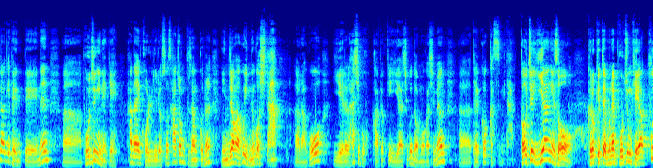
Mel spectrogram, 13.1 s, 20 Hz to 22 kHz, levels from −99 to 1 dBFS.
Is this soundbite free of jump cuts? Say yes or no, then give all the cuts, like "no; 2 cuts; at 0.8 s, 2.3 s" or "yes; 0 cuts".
no; 2 cuts; at 5.8 s, 10.3 s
